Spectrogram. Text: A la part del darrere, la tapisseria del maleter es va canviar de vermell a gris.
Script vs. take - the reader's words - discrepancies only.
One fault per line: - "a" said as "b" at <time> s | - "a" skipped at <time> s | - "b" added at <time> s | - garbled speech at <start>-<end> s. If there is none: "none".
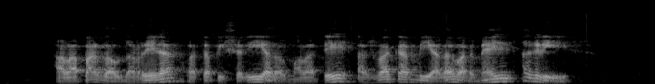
none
